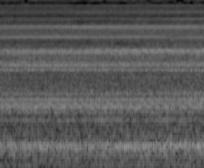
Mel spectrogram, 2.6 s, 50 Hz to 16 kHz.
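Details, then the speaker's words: DC motor removed from an electric conversion, bench-run on a 12 V battery at about 3,000 rpm: steady high-speed whir with internal fan air rush, no knocks, rubs or roughness; healthy motor. "so that's what she sounds like it's probably 3,000 RPMs for getting close to it sounds real good"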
